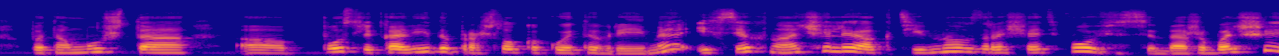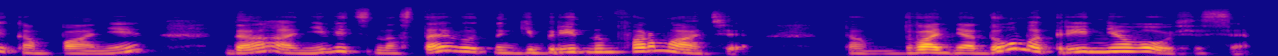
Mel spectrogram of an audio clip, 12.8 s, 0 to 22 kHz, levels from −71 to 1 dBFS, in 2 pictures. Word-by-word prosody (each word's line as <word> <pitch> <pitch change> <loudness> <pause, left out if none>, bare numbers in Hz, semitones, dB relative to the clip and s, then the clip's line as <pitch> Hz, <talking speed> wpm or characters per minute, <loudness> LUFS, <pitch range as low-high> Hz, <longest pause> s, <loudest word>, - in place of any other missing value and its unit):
потому 175 +5 -2
что, 180 -5 0 0.2
а, 170 -2 -3 0.2
после 230 -5 0
ковида 210 +6 +3
прошло 195 0 -3
какое-то 175 -1 -3
время, 150 0 -4
и - - -5
всех 240 +6 -2
начали 220 +9 0
активно 195 +1 0
возвращать 190 -3 -3
в - - -7
офисы, 210 -13 +1
даже 155 +2 +1
большие 215 - +1
компании. 155 - -4 0.4
Да, - - +1
они 165 +1 -1
ведь 250 +2 -5
настаивают 230 - 0
на - - -4
гибридном 220 +6 -3
формате, 295 - +1 0.4
там, 140 -1 -12
2 185 +3 +8
дня 170 -2 +2
дома, 265 - +3
3 235 0 -1
дня 245 +3 +3
в - - +1
офисе. 150 -7 -1
190 Hz, 155 wpm, -23 LUFS, 170-230 Hz, 0.4 s, 2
